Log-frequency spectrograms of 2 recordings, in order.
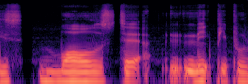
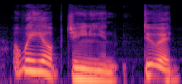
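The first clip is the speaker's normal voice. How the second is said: put-on louder, lifted Irish accent; coaxing call in an Irish accent; 5 semitones higher, 5 dB louder than usual. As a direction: imitate an Irish mother urging someone on. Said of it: "That's me doing an Irish accent".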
